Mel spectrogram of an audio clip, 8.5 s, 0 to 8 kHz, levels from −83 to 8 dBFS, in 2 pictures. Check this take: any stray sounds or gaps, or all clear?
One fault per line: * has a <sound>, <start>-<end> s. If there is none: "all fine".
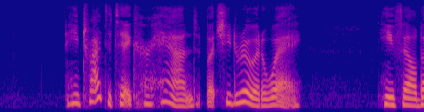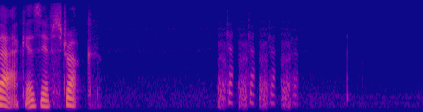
* has a laugh, 6.4-7.2 s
